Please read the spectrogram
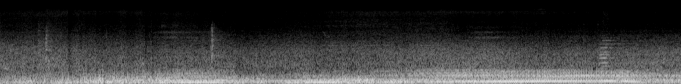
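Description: Pierce Arrow XT fire engine's diesel engine running and revving up, its note rising from about a second and a half in and dropping back near the end.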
